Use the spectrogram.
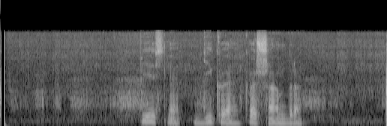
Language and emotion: Russian, sad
